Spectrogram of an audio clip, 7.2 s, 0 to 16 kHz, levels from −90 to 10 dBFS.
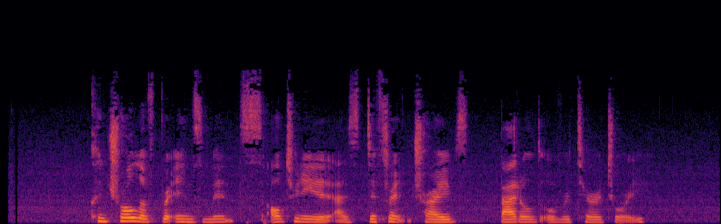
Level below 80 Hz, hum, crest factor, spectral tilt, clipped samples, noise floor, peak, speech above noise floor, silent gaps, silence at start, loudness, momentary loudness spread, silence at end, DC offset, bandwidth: -76 dBFS; none; 20 dB; -4 dB/octave; under 0.1%; -53 dBFS; -6 dBFS; 29 dB; none; 0.9 s; -25 LUFS; 12 LU; 0.8 s; under 0.1%; 11.5 kHz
